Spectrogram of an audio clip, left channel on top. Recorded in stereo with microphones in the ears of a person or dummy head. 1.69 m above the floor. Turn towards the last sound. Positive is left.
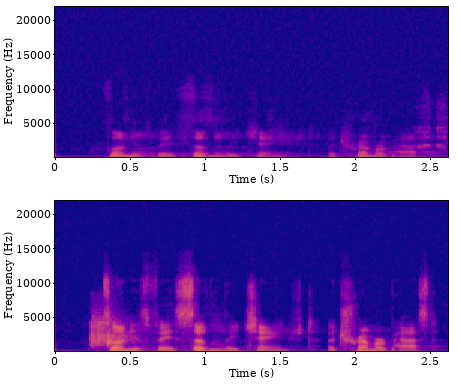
turn(degrees=-65)  # may be behind; listen again after turning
